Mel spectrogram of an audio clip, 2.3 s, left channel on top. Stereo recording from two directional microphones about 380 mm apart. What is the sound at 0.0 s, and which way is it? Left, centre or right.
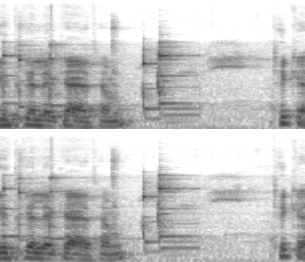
Speech, centre.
